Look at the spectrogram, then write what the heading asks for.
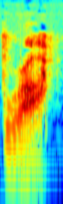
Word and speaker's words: Roy: his name was Patrick Rock and his last name was spelled ro y and it was pronounced wah Patrick walk he is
